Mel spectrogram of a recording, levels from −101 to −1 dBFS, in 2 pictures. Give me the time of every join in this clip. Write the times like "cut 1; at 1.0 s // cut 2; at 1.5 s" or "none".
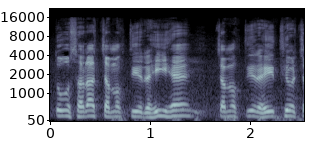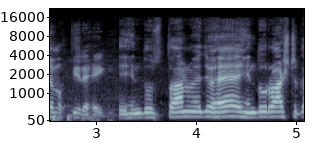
cut 1; at 3.2 s

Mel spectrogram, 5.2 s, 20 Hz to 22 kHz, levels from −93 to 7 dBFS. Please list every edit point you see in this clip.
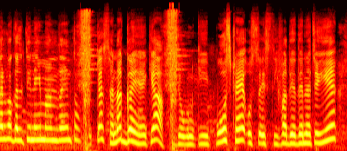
cut 1; at 1.3 s // cut 2; at 2.6 s

